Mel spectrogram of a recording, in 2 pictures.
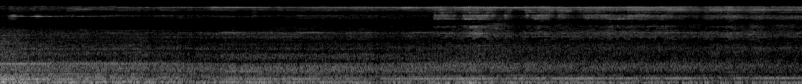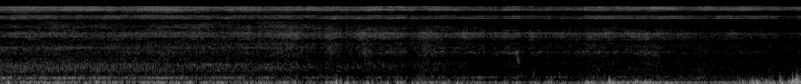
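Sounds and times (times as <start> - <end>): constant low rumble: 0.0 - 7.4
electric train humming: 0.0 - 16.0.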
